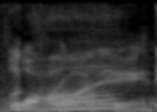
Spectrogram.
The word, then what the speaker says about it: LaCroix: Is it LaCroix or LaCroix? – It's LaCroix.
